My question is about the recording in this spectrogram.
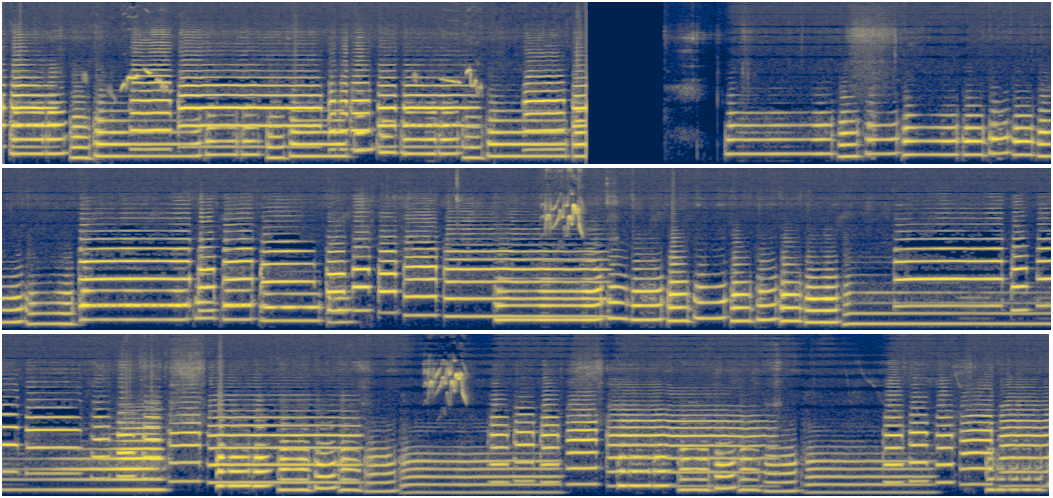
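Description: Trombones playing a practice exercise, a line of short notes with some longer held ones. The playing stops for about a second early on, then resumes.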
